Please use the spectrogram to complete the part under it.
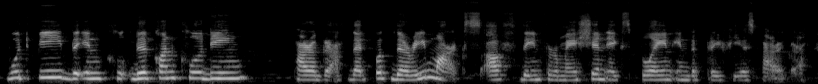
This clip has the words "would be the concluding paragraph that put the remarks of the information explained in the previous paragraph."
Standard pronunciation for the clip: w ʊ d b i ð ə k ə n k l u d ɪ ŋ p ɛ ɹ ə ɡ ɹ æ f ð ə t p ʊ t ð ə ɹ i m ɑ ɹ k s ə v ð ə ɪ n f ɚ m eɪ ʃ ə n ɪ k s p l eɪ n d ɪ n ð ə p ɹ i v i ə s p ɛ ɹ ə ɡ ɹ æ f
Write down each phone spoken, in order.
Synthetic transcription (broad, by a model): w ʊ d b i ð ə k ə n k l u d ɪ ŋ p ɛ ɹ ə ɡ ɹ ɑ f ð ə t p ʊ t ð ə ɹ i m ɑ ɹ k s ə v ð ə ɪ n f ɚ m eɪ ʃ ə n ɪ k s p l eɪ n ɪ n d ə p ɹ i v i ə s p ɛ ɹ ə ɡ ɹ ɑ f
